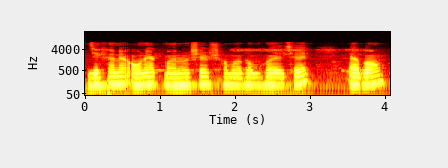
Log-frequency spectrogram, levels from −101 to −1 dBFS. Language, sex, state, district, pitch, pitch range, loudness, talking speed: Bengali, male, Tripura, West Tripura, 125 Hz, 120-135 Hz, -18 LUFS, 90 wpm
